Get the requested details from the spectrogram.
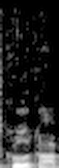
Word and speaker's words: Kulikov: I keep saying it wrong. There's no H. There's no H. Why am I saying H? It is Kulikov in this case.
